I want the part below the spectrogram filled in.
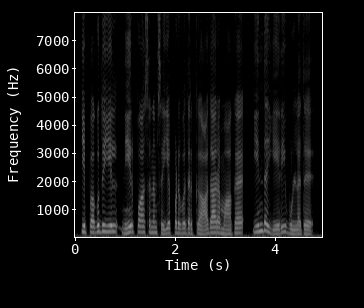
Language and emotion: Tamil, neutral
